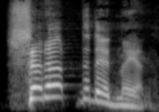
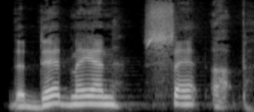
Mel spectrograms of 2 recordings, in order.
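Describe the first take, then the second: First: "Set up" punched first, higher and stronger than the rest; emphasis on SET UP. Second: Said in the usual way. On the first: Shown as a demonstration. Preacher showing the Greek word order, "Set up" strongly stressed. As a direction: hit "Set up" hard, let "the dead man" fall. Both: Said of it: "put emphasis on the verb".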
